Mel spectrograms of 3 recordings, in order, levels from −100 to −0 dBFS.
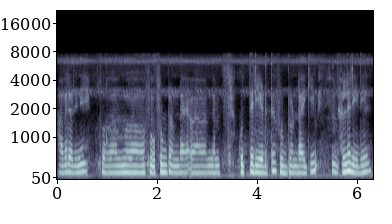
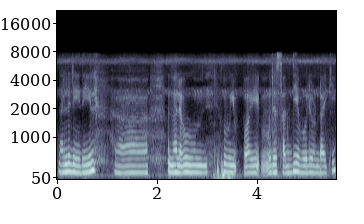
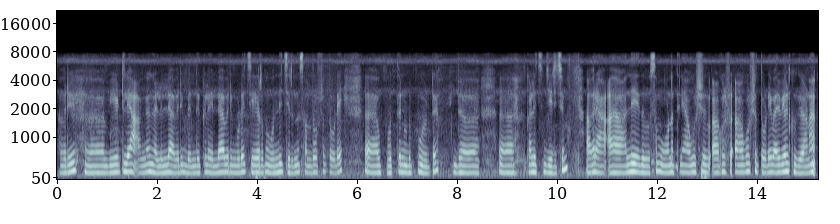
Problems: none marked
